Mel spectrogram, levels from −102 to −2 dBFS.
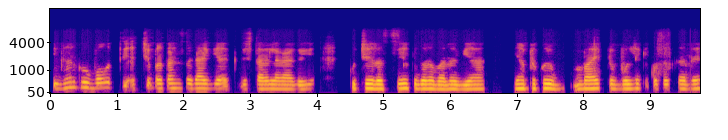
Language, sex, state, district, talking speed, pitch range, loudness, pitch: Hindi, male, Uttar Pradesh, Etah, 195 wpm, 145-160 Hz, -21 LUFS, 155 Hz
